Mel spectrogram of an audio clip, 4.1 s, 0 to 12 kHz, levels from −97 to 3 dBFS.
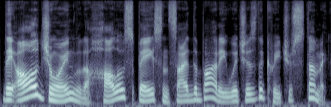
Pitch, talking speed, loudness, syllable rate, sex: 140 Hz, 215 wpm, -20 LUFS, 5.7 syllables/s, male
